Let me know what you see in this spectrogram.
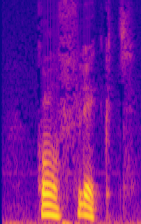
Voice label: "conflict", Dutch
